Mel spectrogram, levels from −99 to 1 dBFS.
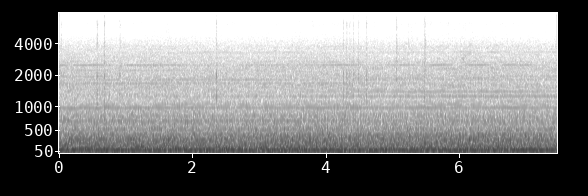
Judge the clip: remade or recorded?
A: recorded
